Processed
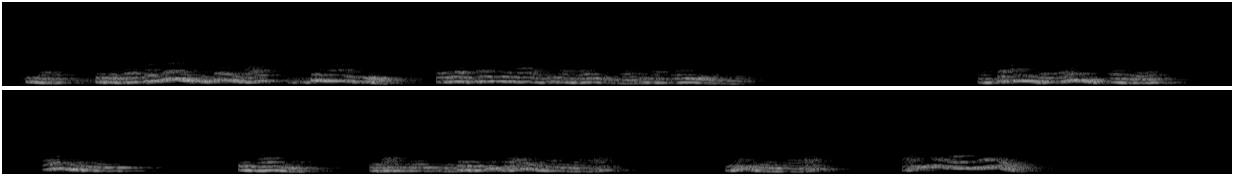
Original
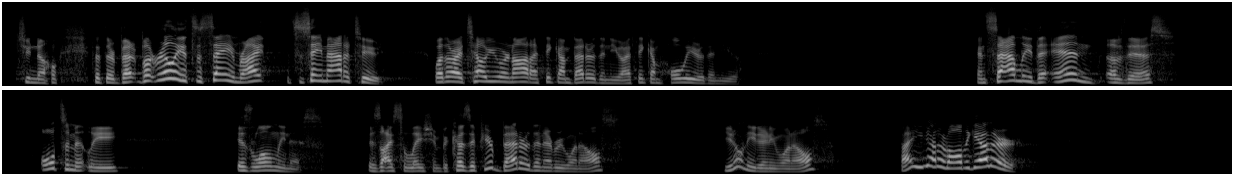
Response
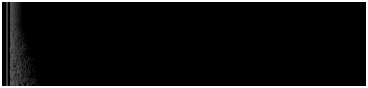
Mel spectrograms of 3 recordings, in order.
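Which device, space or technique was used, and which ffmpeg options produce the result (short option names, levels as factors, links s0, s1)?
next room: -filter_complex "[0:a]asettb=1/sr,asplit=3[s0][s1][s2];[s0]atrim=end=14.804[s3];[s1]atrim=start=14.8:end=16.23,asetpts=PTS-STARTPTS,afade=t=in:d=0.004:c=qsin,afade=t=out:st=1.426:d=0.004:c=qsin,aecho=1:1:6.8:0.71,atrim=end_sample=63063[s4];[s2]atrim=start=16.226[s5];[s3][s4]acrossfade=d=0.004:c1=hsin:c2=qsin[s6];[s6][s5]acrossfade=d=0.004:c1=qsin:c2=hsin,lowpass=f=300:w=0.5412,lowpass=f=300:w=1.3066[s7];[1:a]atrim=start_sample=2205[s8];[s7][s8]afir=irnorm=-1:irlink=0,volume=0.75"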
